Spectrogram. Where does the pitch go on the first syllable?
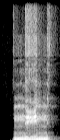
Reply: high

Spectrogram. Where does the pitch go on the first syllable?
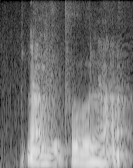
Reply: low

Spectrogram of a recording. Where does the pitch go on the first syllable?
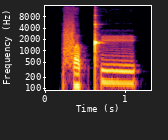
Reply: low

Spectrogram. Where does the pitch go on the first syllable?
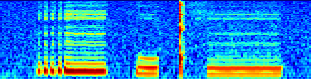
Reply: high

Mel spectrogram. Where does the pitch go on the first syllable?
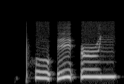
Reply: low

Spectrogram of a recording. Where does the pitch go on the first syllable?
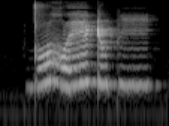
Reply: rising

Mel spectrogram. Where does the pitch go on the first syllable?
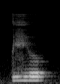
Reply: low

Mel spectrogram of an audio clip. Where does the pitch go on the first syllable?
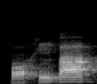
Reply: low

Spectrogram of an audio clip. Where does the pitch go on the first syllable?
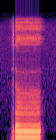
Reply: low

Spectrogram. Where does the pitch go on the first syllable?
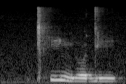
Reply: high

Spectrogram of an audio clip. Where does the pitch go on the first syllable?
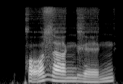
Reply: rising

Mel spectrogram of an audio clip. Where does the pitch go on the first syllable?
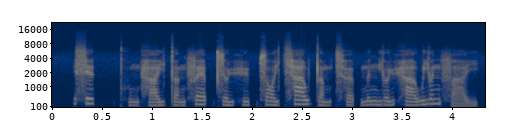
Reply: high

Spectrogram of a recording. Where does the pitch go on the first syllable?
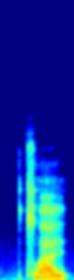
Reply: falling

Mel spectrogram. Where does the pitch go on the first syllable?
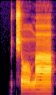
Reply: falling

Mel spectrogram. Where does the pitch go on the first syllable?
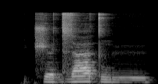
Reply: low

